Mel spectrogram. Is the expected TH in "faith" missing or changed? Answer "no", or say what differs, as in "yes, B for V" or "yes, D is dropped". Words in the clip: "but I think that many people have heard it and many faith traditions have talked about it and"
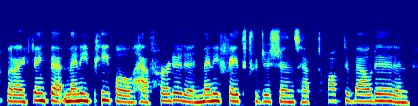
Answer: no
